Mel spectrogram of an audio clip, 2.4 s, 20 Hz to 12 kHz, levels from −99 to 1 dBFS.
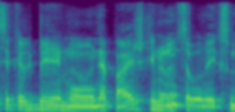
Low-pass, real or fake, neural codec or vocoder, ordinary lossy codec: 10.8 kHz; fake; codec, 24 kHz, 1 kbps, SNAC; AAC, 64 kbps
